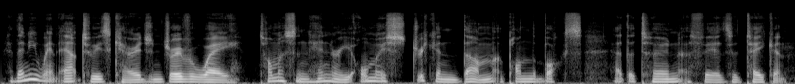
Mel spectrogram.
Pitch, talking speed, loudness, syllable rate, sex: 125 Hz, 195 wpm, -19 LUFS, 5.1 syllables/s, male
